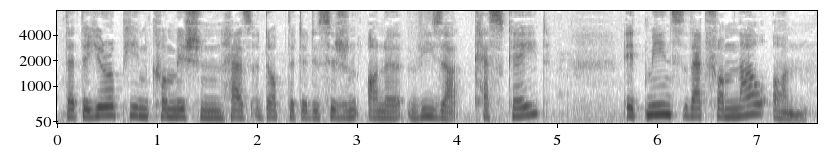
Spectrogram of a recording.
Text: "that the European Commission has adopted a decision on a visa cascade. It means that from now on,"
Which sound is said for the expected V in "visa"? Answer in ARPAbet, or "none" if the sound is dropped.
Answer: V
